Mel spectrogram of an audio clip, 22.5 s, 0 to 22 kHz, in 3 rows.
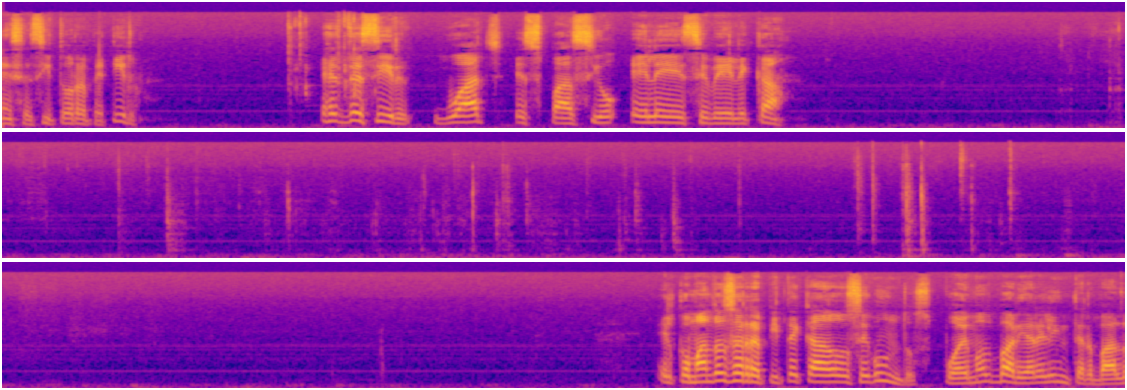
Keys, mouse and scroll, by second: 0.0-0.3 typing, 2.3 Return.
